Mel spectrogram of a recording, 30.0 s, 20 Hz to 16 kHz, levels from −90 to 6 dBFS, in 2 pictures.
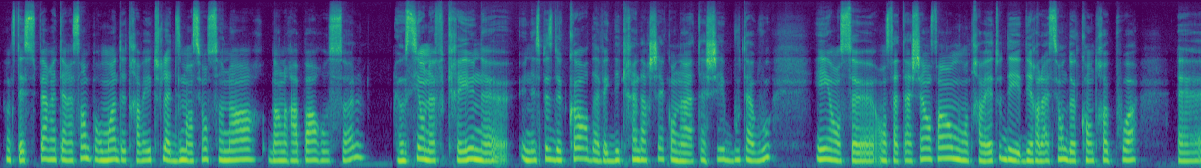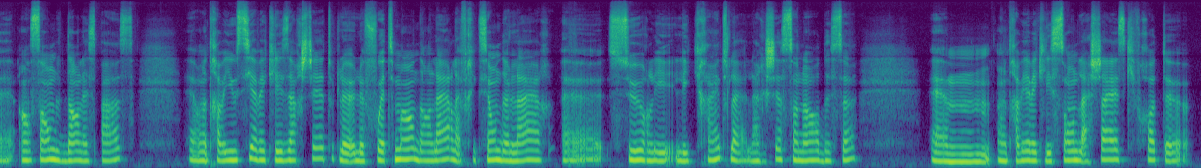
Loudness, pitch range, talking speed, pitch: -14 LUFS, 190-215 Hz, 195 wpm, 200 Hz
